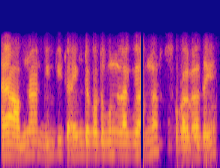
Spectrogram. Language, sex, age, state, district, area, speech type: Bengali, male, 18-30, West Bengal, Purba Bardhaman, urban, conversation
